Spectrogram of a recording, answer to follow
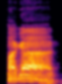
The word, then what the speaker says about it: pagar: Pagar, to pay. Sometimes people confuse pagar with pegar because they are not pronouncing the A correctly.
